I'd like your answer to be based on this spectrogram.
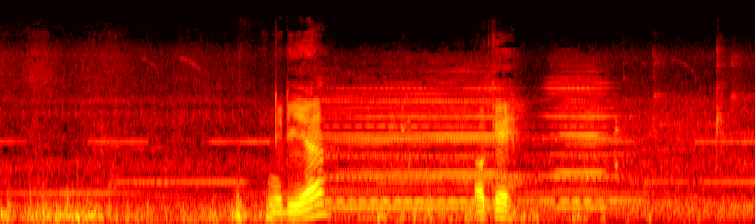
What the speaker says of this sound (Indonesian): kita akan lihat di sini kereta api Prabowangi melintas langsung stasiun Kotok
